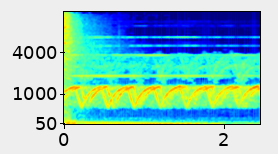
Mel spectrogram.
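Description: Electronic emergency-vehicle siren in a fast yelp, sweeping up and down in pitch about four times a second, with a low rumble beneath.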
